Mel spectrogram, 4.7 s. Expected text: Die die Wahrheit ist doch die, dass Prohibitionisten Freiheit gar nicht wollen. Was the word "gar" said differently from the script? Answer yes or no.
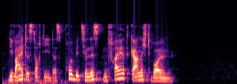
no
